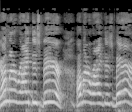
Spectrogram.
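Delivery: high, loud imitation of a reckless buddy; mock excited boast. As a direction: whoop it out far above your normal pitch. Mimics reckless companion boasting.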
